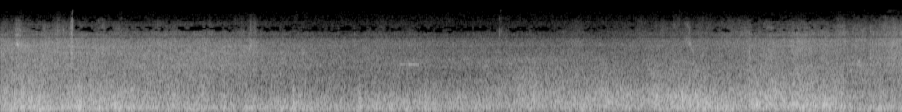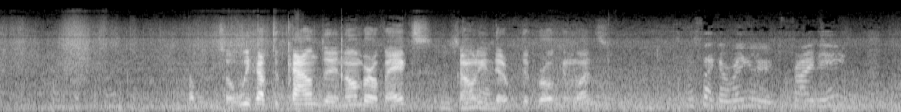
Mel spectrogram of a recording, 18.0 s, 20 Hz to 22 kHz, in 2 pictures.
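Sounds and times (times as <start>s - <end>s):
ocean surf on a beach: 0.0s - 18.0s
wind buffeting microphone: 0.0s - 18.0s.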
